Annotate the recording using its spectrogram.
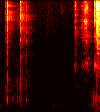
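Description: Two light clicks of a metal spoon against a stainless pan, then another shortly before speech resumes.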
